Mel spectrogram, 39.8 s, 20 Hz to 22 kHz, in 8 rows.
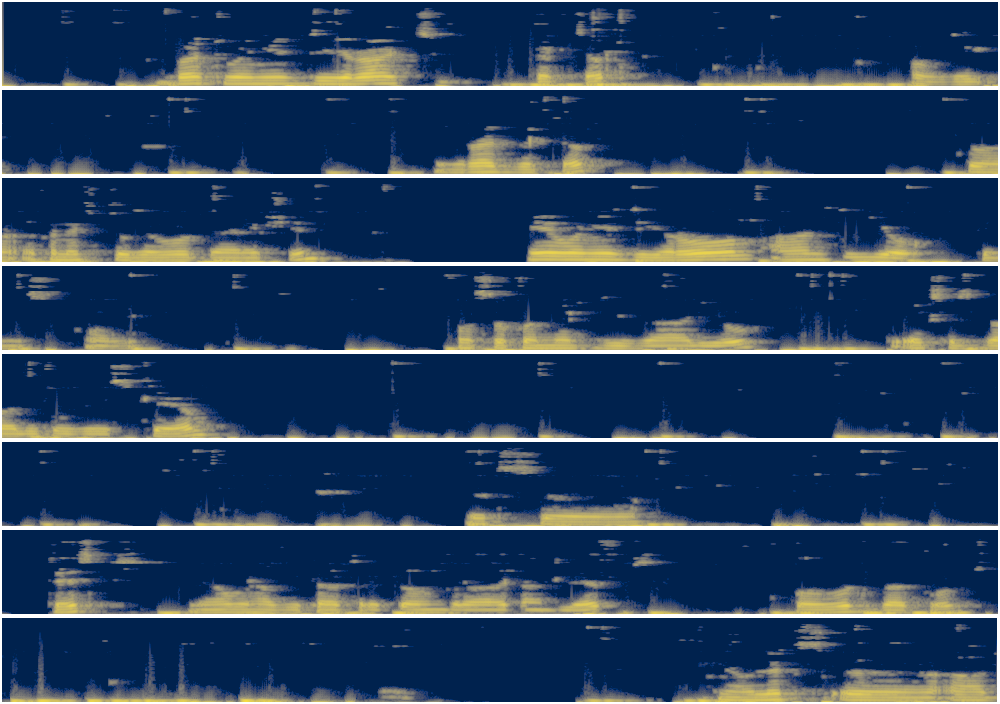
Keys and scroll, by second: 2.3-5.0 typing, 30.7 d, 31.9 a, 33.2-36.1 typing, 36.1 Escape.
